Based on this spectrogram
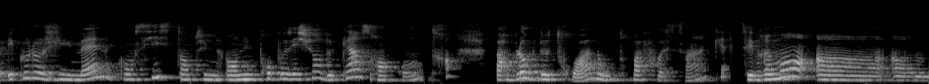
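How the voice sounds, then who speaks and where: A woman speaks at a very slow pace in a fairly high voice, her pitch swinging very widely, with audible echo from the room. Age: 60s. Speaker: marriage and family counselor. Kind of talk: testimony. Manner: hesitant, with fillers and repetitions.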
